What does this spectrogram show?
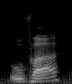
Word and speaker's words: Uwe: And then in Germany they pronounce W's as U, or they pronounce them as va, uva.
